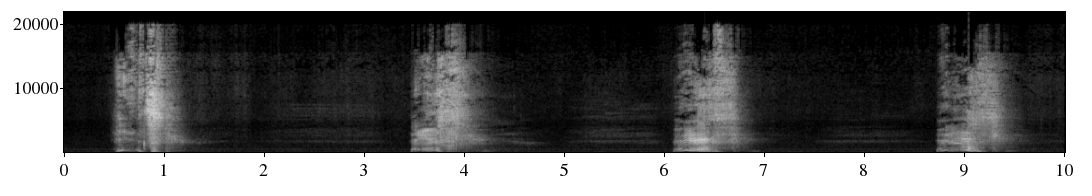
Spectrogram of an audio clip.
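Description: Four forceful sneezes in about ten seconds, each with a short in-breath before a sharp burst; repeated sneezing.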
